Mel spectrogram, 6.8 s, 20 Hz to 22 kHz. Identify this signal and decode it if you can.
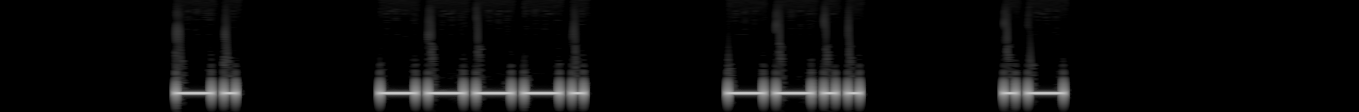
Morse code, heard as a keyed tone, about 21 wpm, spaced as for 9 wpm, 700 Hz. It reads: N9ZA
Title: USA Call Signs - 4 Characters - 4x Character Spacing - 20wpm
